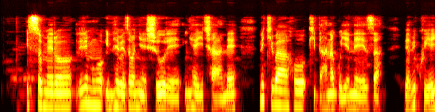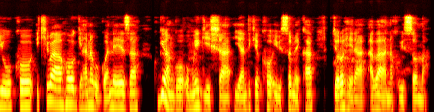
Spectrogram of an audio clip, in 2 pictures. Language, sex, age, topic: Rundi, male, 36-49, education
